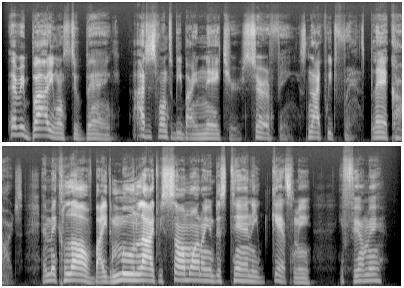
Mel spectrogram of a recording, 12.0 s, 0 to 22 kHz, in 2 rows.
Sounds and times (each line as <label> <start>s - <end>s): Surfer like voice pack 0.1s - 11.8s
